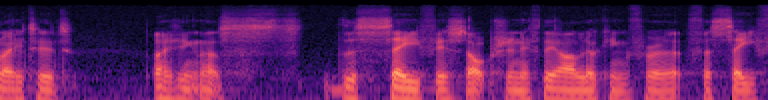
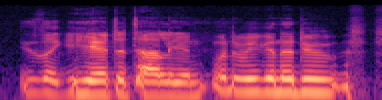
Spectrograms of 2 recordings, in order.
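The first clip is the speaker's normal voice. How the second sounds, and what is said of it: Mock half-Italian, half-Romanian accent. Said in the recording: “Was that a half Italian accent? ... half what? Italian, half Romanian”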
